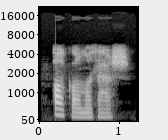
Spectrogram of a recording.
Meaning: verbal noun of alkalmaz: application (the act of applying as a means; the employment of means to accomplish an end; specific use)
- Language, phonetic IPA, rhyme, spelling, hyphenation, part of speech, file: Hungarian, [ˈɒlkɒlmɒzaːʃ], -aːʃ, alkalmazás, al‧kal‧ma‧zás, noun, Hu-alkalmazás.ogg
